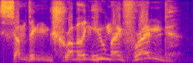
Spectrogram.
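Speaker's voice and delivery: rough, creaky, raspy creature voice, a bit high. Asked for a sample of the voice while stuffy, Super Mutant voice. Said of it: "Could you give us a sample?".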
